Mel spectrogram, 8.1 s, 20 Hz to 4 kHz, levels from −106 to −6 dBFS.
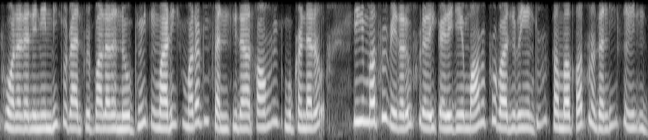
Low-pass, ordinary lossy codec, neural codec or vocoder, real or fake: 3.6 kHz; none; autoencoder, 44.1 kHz, a latent of 192 numbers a frame, MeloTTS; fake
